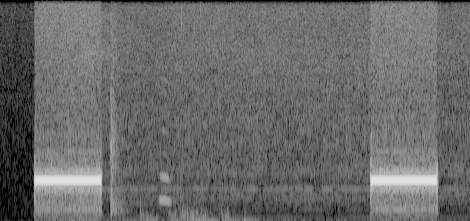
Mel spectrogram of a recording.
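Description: A telephone line tone sounds while a call is being placed. Two steady, mid-pitched tones last about a second each, separated by a few seconds of near silence with faint low noise.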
